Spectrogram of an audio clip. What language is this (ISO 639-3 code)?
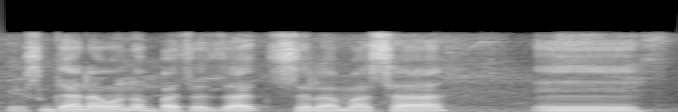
trp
